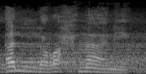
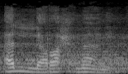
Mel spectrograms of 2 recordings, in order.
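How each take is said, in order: Both takes have the same delivery.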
